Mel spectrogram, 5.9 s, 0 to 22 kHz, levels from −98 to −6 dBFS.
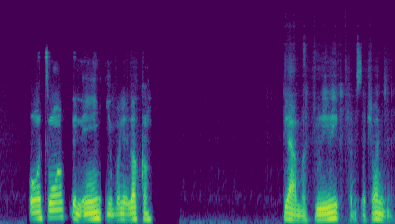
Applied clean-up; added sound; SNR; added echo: neural mask model DeepFilterNet 3.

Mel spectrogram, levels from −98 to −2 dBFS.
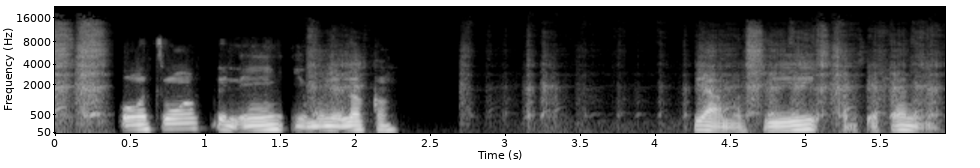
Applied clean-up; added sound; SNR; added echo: neural mask model RNNoise.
